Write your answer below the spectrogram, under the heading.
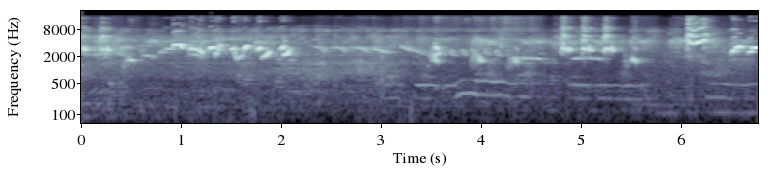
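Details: Oriental magpie-robin from Kalimantan singing vigorously in full-burst style, a rich varied stream of rapid twittering, slurred whistles and trills, with lower tonal notes from another bird underneath.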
